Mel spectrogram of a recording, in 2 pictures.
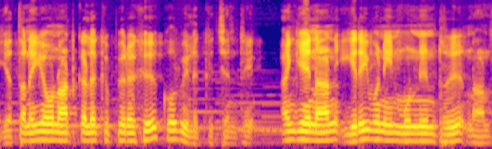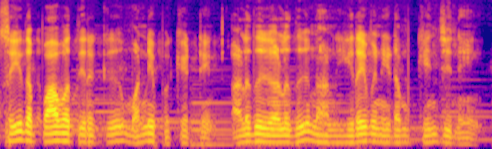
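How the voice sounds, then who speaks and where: Low-voiced man narrating a somber story. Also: normal speed, a bit bright. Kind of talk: scripted first-person story narration. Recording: dull lo-fi audio with faint music.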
